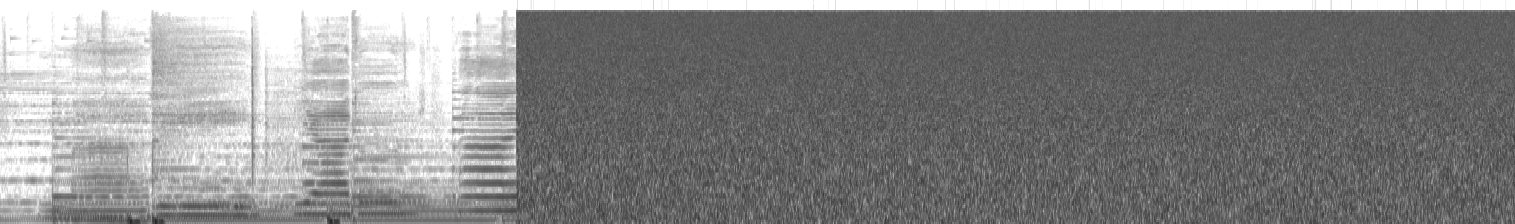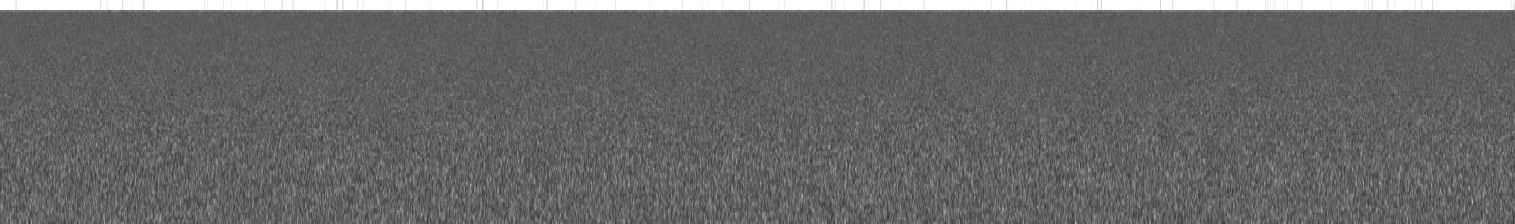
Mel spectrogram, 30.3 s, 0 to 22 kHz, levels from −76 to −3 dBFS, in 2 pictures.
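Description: From 5.18 s to the end at 30.30 s, the audio turns into samples built from the wrong bytes. Each sample's bytes are assembled in the wrong order or alignment, so the rapidly changing low bits dominate, producing loud, harsh broadband noise.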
